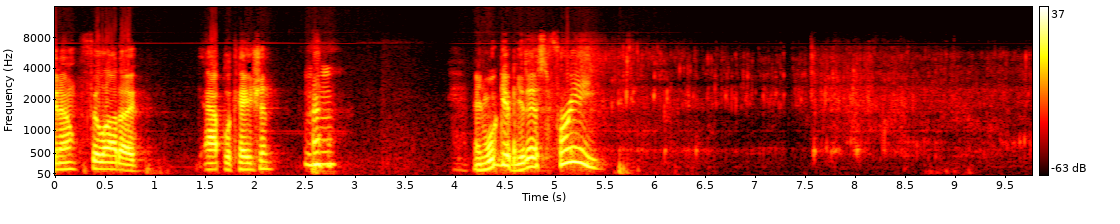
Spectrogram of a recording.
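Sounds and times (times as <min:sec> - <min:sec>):
speech: 0:00.0 - 0:02.9, 0:04.2 - 0:05.8
water poured into a 2- to 2.5-quart casserole dish of beans: 0:05.2 - 0:09.7.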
